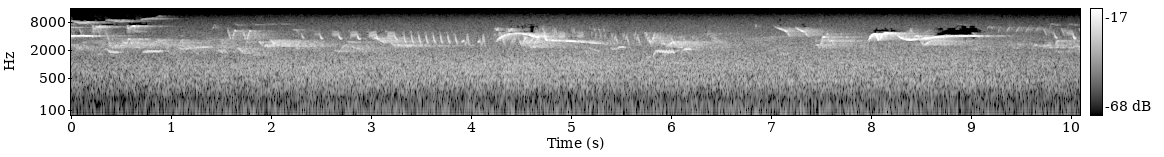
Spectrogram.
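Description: Small songbirds calling and singing: short whistled notes that slide up and down and quick rattling trills, over a light hiss of open countryside. The calls are loudest about four and eight seconds in.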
